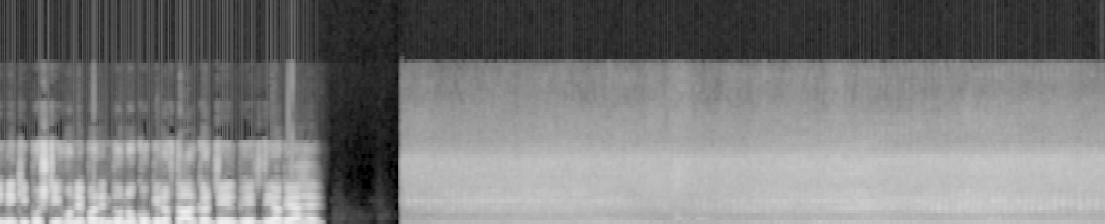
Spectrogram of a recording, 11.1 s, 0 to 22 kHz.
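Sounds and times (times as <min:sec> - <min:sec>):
outdoor low rumble: 0:04.1 - 0:11.0.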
